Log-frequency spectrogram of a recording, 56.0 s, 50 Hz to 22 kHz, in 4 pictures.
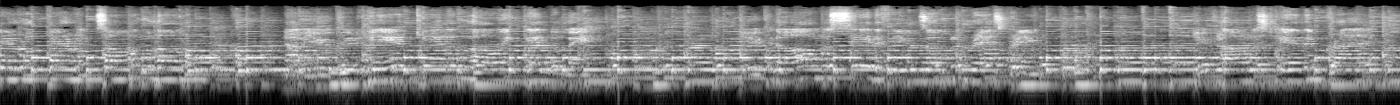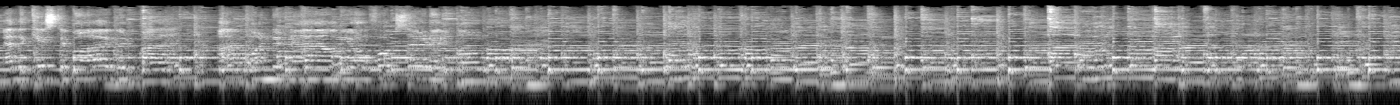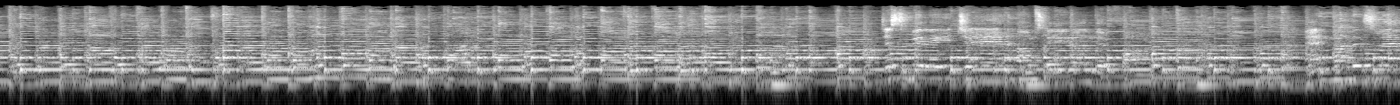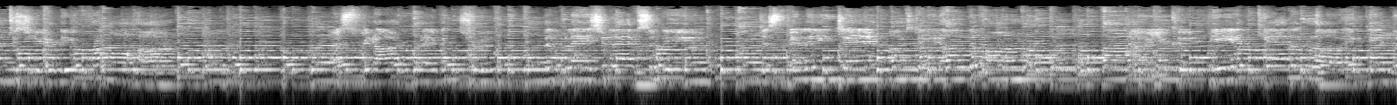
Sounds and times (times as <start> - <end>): Male singing: 0.0 - 2.1, 2.8 - 6.2, 7.2 - 10.6, 11.7 - 19.2, 36.6 - 39.4, 41.0 - 44.1, 45.1 - 55.9
Music: 0.0 - 55.9.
